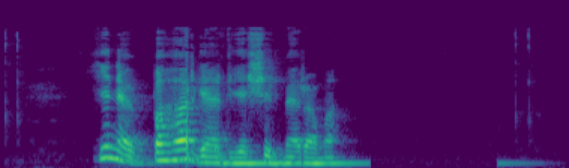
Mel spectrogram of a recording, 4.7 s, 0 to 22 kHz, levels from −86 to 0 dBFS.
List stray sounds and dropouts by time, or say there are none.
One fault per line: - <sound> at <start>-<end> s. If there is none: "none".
none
